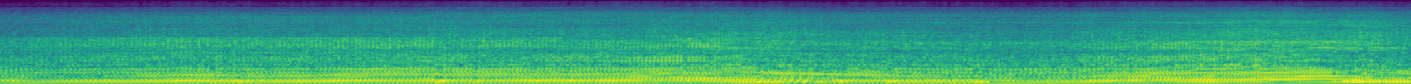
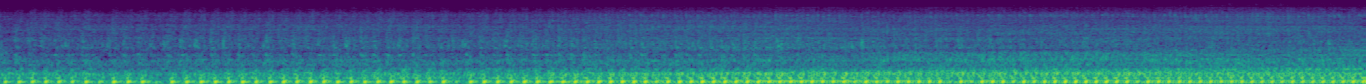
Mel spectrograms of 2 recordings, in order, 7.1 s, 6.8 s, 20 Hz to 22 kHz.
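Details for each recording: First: 1971 Honda CB100 single-cylinder, 2,786.6 miles, revived after decades unused and carb cleaning: fires right up and revs cleanly, pitch rising and falling smoothly, no knocks or misses; sounds good. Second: 1971 Honda CB100 single-cylinder, 2,786.6 miles, revived after decades unused: low uneven chugging idle sagging near stalling.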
